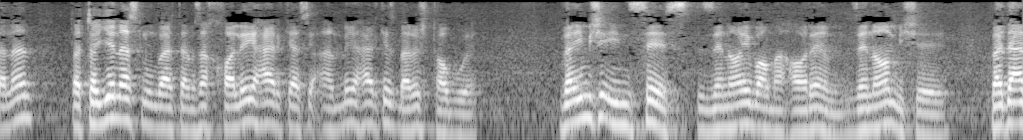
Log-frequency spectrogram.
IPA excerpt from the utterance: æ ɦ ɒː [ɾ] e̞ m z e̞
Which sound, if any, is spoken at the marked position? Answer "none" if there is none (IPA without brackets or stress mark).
ɾ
